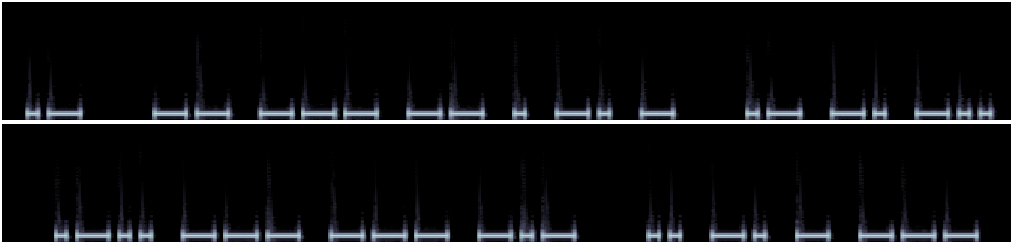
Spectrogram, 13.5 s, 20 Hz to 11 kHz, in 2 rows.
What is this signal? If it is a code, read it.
Morse code, heard as a keyed tone, about 17 wpm, 700 Hz. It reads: A MOMENT AND LOOK INTO
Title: Sentences from Top 1000 Words - Review Part 1 - 17wpm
